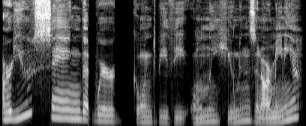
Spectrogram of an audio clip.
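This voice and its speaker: A reproving, easily annoyed mother voiced by a woman speaks plainly in audiobook style. Her intonation is expressive and the recording is dry. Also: sits low, moderate pace, dry recording. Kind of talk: audiobook character acting.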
